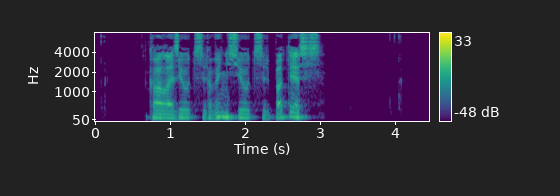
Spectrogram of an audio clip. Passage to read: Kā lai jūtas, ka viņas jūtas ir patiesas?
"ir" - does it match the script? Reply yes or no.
yes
